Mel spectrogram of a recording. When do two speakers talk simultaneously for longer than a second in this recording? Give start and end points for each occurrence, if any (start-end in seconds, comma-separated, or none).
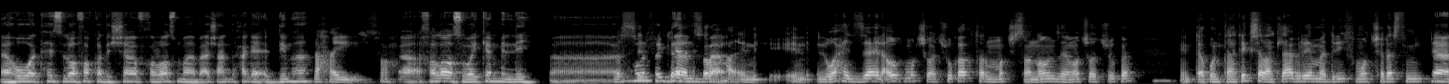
6.1-7.4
